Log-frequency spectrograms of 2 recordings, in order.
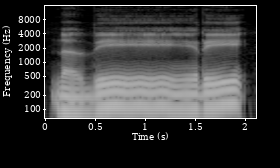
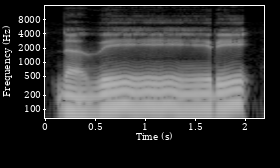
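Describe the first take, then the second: Both takes have the same delivery.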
